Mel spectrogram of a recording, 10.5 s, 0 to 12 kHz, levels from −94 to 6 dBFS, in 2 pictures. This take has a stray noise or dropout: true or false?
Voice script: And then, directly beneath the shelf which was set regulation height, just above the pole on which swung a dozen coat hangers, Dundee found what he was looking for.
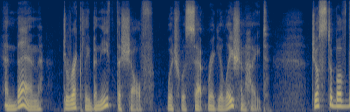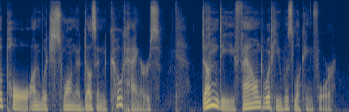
false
